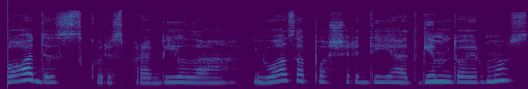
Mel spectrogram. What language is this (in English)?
Lithuanian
